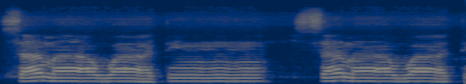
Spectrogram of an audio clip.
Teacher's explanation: سین کی آواز میں سی ٹی کی آواز آنی چاہیے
